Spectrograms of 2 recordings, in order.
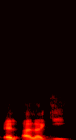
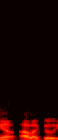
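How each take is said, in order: First: The name is said in the French way. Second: The name is said in an anglicized way. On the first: This is how the player himself says it. The speaker calls it right. "no, El Alagui ... because of your French" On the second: This is how commentators commonly said it. The speaker calls it wrong. "I hear everybody saying El Alagoui"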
